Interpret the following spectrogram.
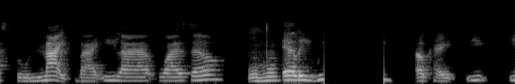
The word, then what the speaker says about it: Elie: Ellie, okay, Ellie. I've had people pronounce it, but it's Night, and it's about the Holocaust.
